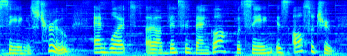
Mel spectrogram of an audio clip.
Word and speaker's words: Vincent van Gogh: On the other hand, if you take somebody like the famous artist Vincent van Gogh, which is actually Vincent van Gogh is the proper pronunciation.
